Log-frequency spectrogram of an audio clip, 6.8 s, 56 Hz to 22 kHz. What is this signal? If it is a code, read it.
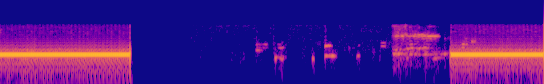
Ringback tone (North America), 440 + 480 Hz.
